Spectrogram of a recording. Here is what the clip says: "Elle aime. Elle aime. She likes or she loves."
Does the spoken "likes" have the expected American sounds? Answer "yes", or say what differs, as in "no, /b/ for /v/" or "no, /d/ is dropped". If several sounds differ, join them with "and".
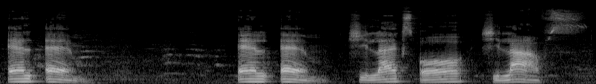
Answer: yes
